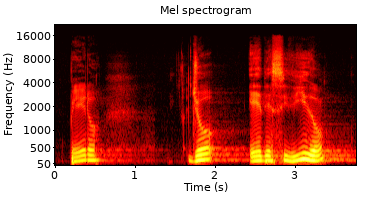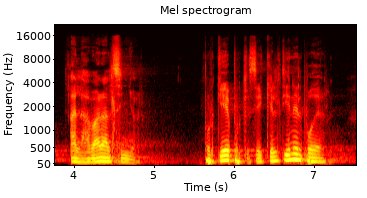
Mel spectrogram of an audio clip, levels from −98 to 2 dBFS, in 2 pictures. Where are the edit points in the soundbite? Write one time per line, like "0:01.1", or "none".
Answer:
none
